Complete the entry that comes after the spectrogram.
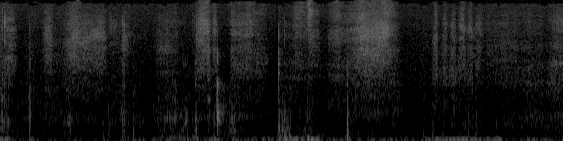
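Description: Long nails tap and scratch the faces of a small, hollow, printed cardboard Game Boy box held in both hands in front of a microphone. Very quiet, dull, low thuds mix with faint, bright scratchy rustling. The taps are short and die away almost instantly.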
